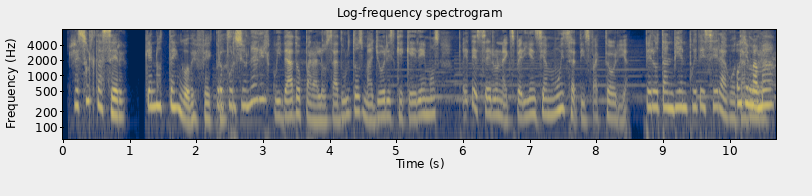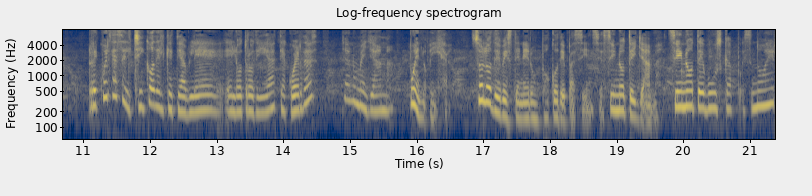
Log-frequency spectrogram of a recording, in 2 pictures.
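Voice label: Spanish Latin America female character; spanish americas voice over talent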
